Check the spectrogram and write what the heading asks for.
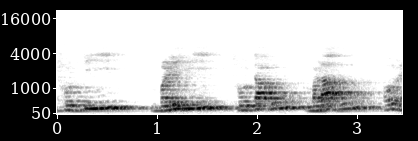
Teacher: संवृत का अर्थ होता है मुख द्वार लगभग इसमें बंद होता है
